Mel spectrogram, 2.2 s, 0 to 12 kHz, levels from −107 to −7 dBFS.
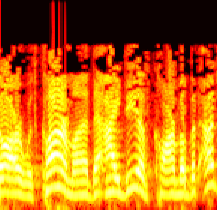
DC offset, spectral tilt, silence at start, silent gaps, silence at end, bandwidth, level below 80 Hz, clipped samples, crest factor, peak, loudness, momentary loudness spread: under 0.1%; -6 dB/octave; 0 s; none; 0 s; 6.4 kHz; -54 dBFS; under 0.1%; 12 dB; 0 dBFS; -12 LUFS; 5 LU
